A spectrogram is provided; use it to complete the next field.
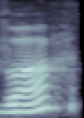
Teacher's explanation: वा का होता है स्वतंत्र दंतोष्ठ यानी कि दांत और होठ दोनों से ये बोला जाता है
